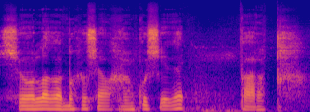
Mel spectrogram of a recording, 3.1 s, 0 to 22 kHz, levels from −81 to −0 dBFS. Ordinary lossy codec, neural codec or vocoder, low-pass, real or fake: none; codec, 44.1 kHz, 1.7 kbps, Pupu-Codec; none; fake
